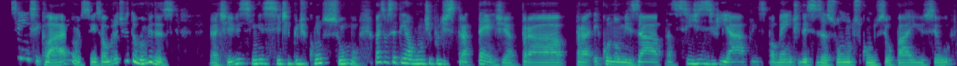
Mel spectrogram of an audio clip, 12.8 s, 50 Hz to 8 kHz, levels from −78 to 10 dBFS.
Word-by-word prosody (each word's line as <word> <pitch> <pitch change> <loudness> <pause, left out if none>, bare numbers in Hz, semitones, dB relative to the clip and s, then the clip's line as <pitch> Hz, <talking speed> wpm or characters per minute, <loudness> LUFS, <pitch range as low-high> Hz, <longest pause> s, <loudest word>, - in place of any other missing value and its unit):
Sim, 410 -4 -6
si - - -3
claro, 120 0 +2
sem 125 +2 0
sombra 125 +8 +1
de 290 - -4
dúvidas. 175 - +4 0.5
Já 110 0 -1
tive 125 +10 +1
sim 180 -2 0
esse 170 -1 +1
tipo 160 0 +1
de 160 0 +1
consumo. 180 -2 +2 0.2
Mas 225 +1 +2
você 225 -1 -1
tem 205 -1 +2
algum 170 -2 +3
tipo 170 0 -1
de 155 - 0
estratégia 120 -6 -1
pra 115 -1 0
pra 120 -2 0
economizar, 125 -3 0
pra 125 0 -9
se 145 +8 -5
desviar 155 -7 0
principalmente 120 -2 -4
desses 120 -1 0
assuntos 120 +2 +1
quando 110 0 0
o - - -8
seu 110 -1 -1
pai 110 0 -1
e 110 0 -5
o - - -6
seu 110 +1 -2
125 Hz, 175 wpm, -23 LUFS, 115-165 Hz, 0.5 s, dúvidas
